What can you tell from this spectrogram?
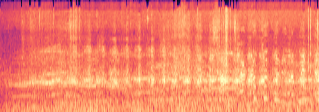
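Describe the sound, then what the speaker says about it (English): A flock of chickens clucks restlessly and continuously at close range, a busy overlapping chatter that rises slightly in intensity, while a person talks over it. "The chickens are getting restless. You can hear them."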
